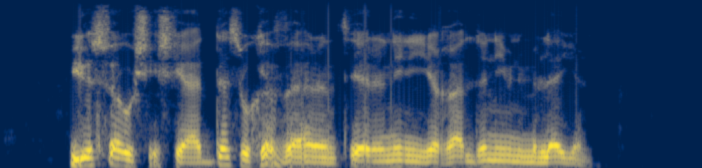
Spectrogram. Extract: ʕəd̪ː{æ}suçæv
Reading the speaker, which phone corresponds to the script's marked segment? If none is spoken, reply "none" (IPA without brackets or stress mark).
æ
